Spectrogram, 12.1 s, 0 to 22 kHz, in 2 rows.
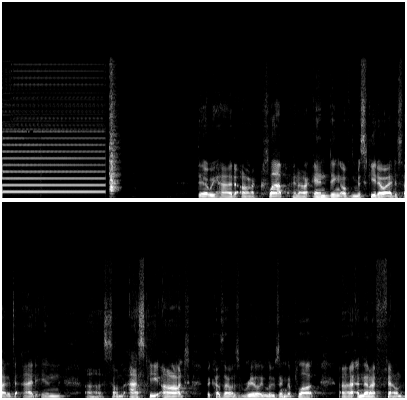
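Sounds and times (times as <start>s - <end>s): hand clap sound effect: 1.6s - 1.8s.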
